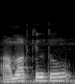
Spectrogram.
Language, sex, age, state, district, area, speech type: Bengali, male, 18-30, West Bengal, Birbhum, urban, spontaneous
